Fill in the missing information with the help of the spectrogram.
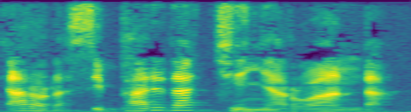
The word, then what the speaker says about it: Kinyarwanda: Kinyarwanda. – Sì, pronunciate bene questa è la nostra lingua.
